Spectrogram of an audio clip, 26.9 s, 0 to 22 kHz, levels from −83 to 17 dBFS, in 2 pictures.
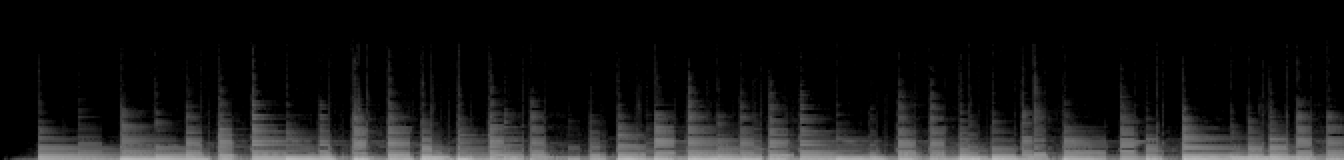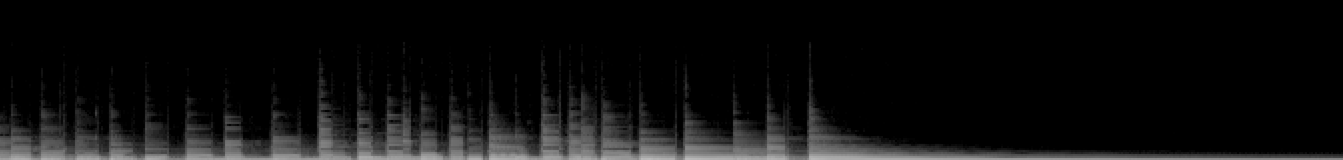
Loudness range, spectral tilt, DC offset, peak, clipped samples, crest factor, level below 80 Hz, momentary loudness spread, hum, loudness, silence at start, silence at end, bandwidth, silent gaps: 5 LU; -9 dB/octave; under 0.1%; -4 dBFS; under 0.1%; 18 dB; -42 dBFS; 10 LU; 60 Hz at -50 dBFS; -21 LUFS; 0.35 s; 0 s; 7.8 kHz; none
